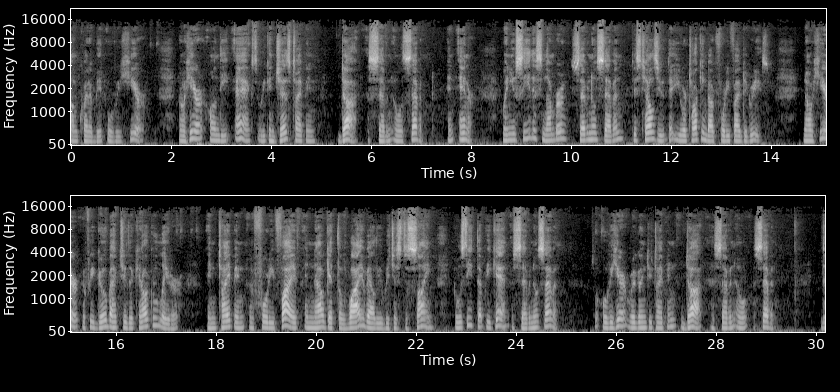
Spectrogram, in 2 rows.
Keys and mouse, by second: 1.6 click, 3.4 click, 5.4 KP_Decimal, 6.2 KP_7, 6.4 KP_0, 6.7 KP_7, 15.7 click, 17.2 click, 18.8 click, 22.1 click, 24.0 click, 25.6 click, 27.3 KP_Decimal, 28.0 KP_7, 28.3 KP_0, 28.8 KP_7.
